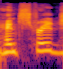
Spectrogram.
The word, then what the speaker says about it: Henstridge: Henstridge? – Henstridge.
